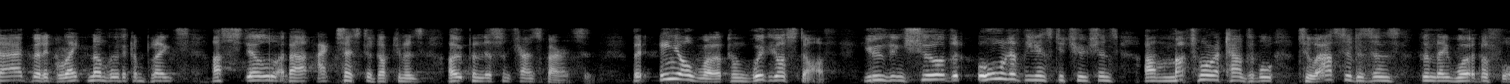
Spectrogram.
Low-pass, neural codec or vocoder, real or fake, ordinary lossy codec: 5.4 kHz; codec, 44.1 kHz, 2.6 kbps, DAC; fake; none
